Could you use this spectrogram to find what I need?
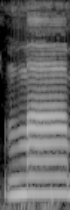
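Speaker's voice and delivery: "ma" long, high and level; slow sustained Mandarin first tone on "ma". Shown as a demonstration. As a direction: hold "ma" steady at a high pitch. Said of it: "A gente teria".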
